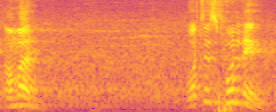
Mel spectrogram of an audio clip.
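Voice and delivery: usual speaking voice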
